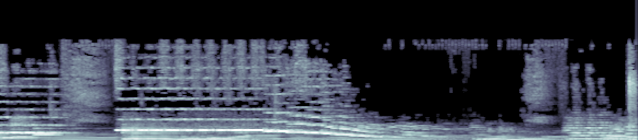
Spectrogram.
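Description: Concert flute playing a classical phrase: a run of notes, then a long held high note about a second in, followed by a quick descending run, with sustained lower accompaniment underneath.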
